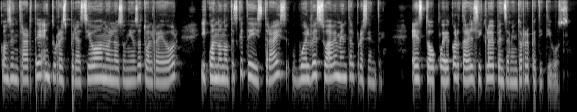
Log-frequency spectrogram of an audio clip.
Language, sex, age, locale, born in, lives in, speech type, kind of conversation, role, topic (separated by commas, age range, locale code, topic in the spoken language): Spanish, female, 25-29, es-MX, Mexico, Mexico, read, expert-assistant, expert, ¿Cuál es la mejor manera de aprender a manejar el estrés en la vida diaria?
